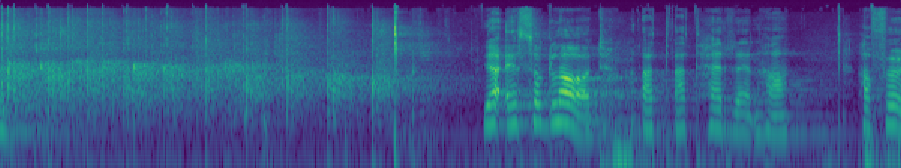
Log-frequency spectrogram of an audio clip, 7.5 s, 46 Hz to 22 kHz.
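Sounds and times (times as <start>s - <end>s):
crowd applauding for three performers: 0.0s - 3.3s
speech: 4.0s - 7.5s.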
